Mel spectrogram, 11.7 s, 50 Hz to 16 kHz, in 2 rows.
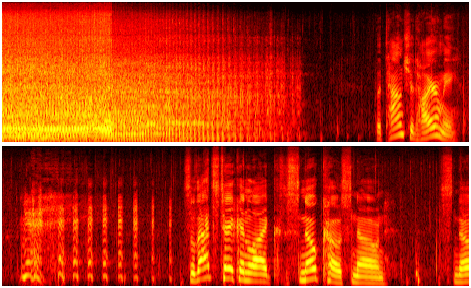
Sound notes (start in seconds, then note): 6.0 woman laughs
